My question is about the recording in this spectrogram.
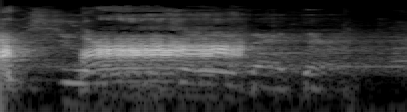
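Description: A man's short shout, then a high, drawn-out wail lasting under a second as a pained reaction.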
